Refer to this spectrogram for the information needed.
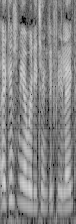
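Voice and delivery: usual speaking voice

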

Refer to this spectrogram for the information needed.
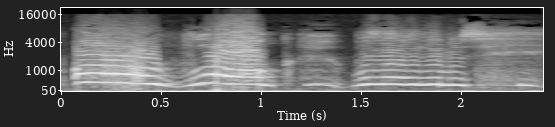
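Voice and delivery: sudden high yelp of surprise; surprised shout. Real, not acted. Gamer shocked the game guessed right, loud yelp. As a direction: blurt it out, caught off guard.

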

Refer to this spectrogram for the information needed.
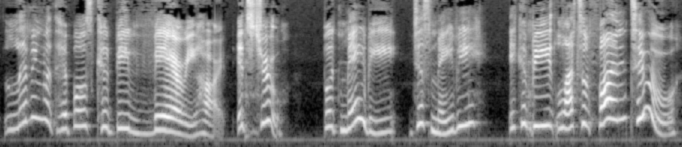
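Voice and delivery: put-on lively read-aloud to children; story reading. A narrator's reading. Reading the hippo book to children, lively storybook voice. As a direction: read it bright and sing-song for kids.

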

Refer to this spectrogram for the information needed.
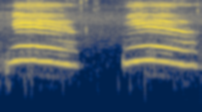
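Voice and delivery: very high, loud cheer; squealing yeah. Real, not acted. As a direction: shriek the win. Celebrating correct answer.

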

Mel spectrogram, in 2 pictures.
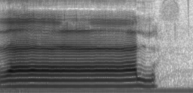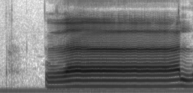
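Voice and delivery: long held jal, loud and stretched for three alif; teacher stretches jal slowly for students to copy; drawn-out demo of jal. Shown as a demonstration. Teacher demonstrates the letter for students, long and loud. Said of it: "আমার সাথে সাথে চেষ্টা করুন".

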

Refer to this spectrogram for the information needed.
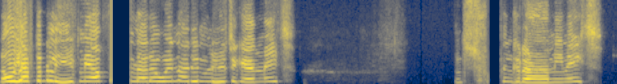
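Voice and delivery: squeaky defensive insistence; Darren Till excuse. Retold or imitated. Darren Till insists he let his daughter win, squeaky whine. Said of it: "Darren Till explaining".

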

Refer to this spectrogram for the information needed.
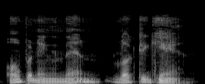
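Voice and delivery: usual speaking voice

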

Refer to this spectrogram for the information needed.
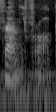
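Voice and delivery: softly whispered accusation. Real, not acted. Kid whispering blame on the frowny frog. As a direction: hush it like a secret.

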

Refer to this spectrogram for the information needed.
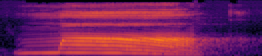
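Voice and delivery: emphatic sounding-out of "мак", vowel sustained; drawn-out vowel. Shown as a demonstration. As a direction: stretch the а in "мак". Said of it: "В слові".

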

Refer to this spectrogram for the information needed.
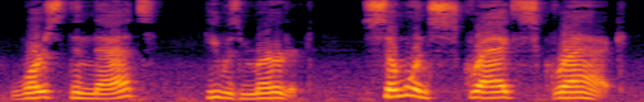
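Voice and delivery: relishing the gossip, slowly; understated glee, taking its time; gleeful. A narrator's reading. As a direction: draw out the juicy news. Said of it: "could not hide the glee in his voice".

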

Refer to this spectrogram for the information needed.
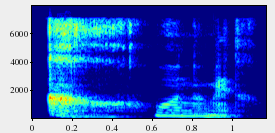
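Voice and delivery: chronomètre slow, with the opening "kr" drawn out; first sound emphasized. Shown as a demonstration. Teacher showing the first sound, slow emphatic chronomètre. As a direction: stretch the start of chronomètre so the K stands out. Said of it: "On entend le K d'abord".

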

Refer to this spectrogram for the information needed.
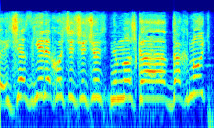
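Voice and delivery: ordinary delivery

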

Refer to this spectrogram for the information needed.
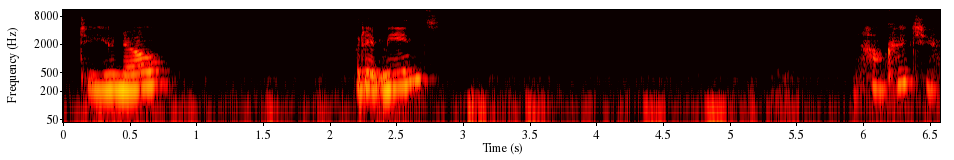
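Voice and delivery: hushed, near-whispered grief; soft, halting words with long pauses; grieving patient. Acted. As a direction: confront the doctor barely above a whisper. Patient recalls lost children to doctor.

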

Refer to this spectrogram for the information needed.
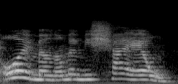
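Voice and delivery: "Michael" as mi-sha-EU; Brazilianized pronunciation. Acted. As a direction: introduce "Michael" with SH and final U glide. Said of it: "Mas se ele chega e fala".

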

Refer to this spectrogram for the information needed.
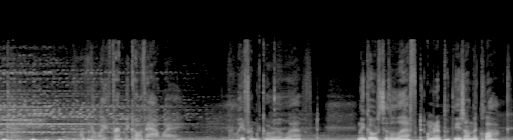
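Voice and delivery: very soft, low undertone; hushed whisper. Real, not acted. Player waiting for him to go left, hushed. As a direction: murmur it so nobody hears. Hiding, waiting for enemy to pass.

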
